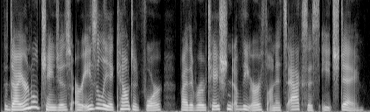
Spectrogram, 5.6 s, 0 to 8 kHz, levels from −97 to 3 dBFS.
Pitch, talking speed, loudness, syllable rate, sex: 205 Hz, 195 wpm, -18 LUFS, 5.5 syllables/s, female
